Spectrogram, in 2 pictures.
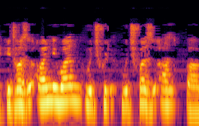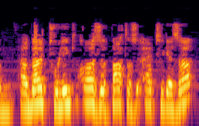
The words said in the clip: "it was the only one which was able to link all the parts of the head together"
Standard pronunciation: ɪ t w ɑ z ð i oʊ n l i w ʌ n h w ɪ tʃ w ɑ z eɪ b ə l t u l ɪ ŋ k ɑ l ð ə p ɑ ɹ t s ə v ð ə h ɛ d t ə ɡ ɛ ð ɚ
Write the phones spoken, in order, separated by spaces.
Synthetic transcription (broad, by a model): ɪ t w ɑ z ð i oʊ n l i w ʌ n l w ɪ tʃ w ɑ z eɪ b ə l t u l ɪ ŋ k ɑ l ð ə p ɑ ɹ t ə v ð ə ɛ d t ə ɡ ɛ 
